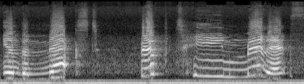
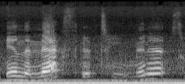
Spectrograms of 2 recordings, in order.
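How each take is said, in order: First: The pitch and loudness rise and fall. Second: The pitch stays flat on one tone. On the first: The speaker calls it right. "you heard the variety in my voice" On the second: The speaker calls it wrong. "that's all in one tone"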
